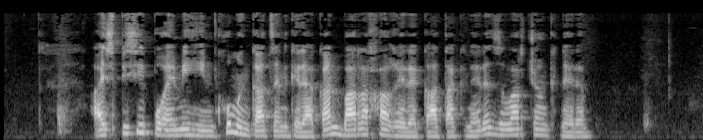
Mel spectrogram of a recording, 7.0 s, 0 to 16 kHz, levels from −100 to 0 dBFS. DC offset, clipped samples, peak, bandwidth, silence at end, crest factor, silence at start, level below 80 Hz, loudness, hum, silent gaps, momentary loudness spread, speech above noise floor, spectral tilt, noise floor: under 0.1%; under 0.1%; -4 dBFS; 11.5 kHz; 0.55 s; 20 dB; 0.55 s; -60 dBFS; -23 LUFS; none; none; 12 LU; 40 dB; -4.5 dB/octave; -63 dBFS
